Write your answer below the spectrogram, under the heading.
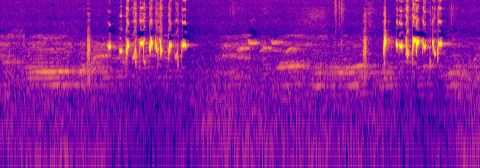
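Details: A wild bulbul, whose song is played to lure wild bulbuls, sings two quick, bubbly bursts of bright chirping notes about three seconds apart, with faint lower whistled tones between.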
